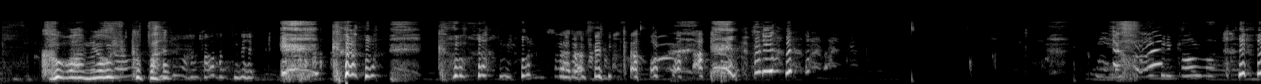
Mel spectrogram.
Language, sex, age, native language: Icelandic, female, 18-19, Icelandic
